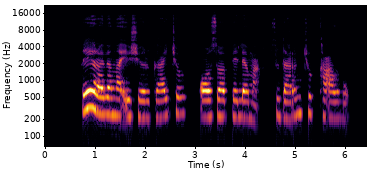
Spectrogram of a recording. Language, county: Lithuanian, Kaunas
